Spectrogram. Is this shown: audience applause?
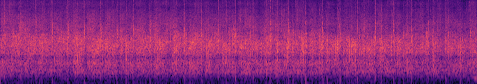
yes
